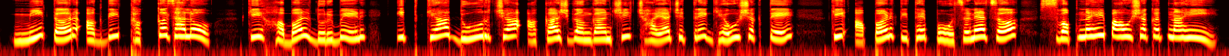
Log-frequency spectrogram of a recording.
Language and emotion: Marathi, surprised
